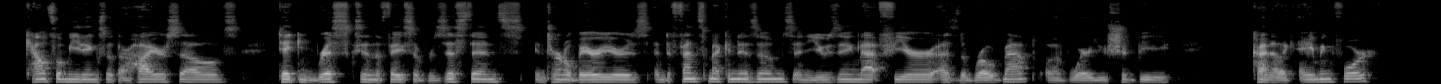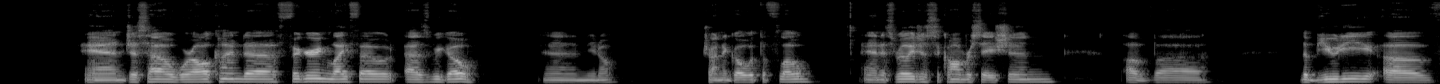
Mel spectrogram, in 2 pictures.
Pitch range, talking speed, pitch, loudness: 105-125 Hz, 140 wpm, 115 Hz, -27 LUFS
